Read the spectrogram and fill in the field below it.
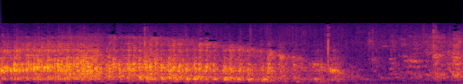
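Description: A rattling old car engine chugs loudly, then its pitch slides downward as it slows and winds to a stop, leaving a quieter, softer rumble at the end.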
